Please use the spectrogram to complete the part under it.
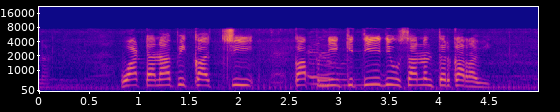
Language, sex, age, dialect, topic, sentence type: Marathi, male, 18-24, Standard Marathi, agriculture, question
